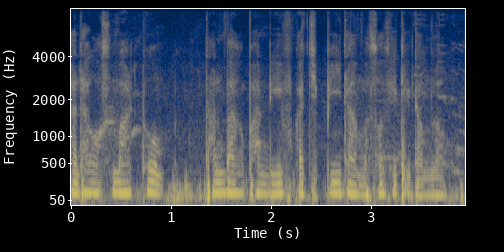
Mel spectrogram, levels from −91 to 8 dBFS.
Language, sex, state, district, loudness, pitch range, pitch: Karbi, male, Assam, Karbi Anglong, -20 LUFS, 100-120 Hz, 115 Hz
